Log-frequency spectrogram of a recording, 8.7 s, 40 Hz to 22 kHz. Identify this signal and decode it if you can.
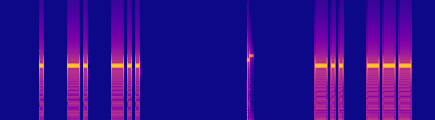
Morse code, heard as a keyed tone, about 15 wpm, spaced as for 11 wpm, 700 Hz. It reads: END DO
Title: 2x Character Spacing - Top 200 Words - 15wpm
